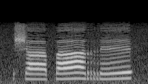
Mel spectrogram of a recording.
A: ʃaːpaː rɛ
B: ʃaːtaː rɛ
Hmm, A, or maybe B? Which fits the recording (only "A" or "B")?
A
